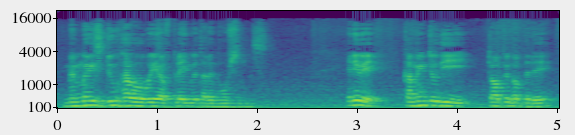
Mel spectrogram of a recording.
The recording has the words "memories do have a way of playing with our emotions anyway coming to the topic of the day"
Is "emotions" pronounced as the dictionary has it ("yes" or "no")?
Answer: no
